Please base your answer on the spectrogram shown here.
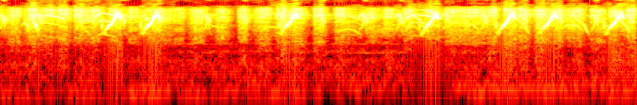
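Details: Bar-winged prinia call used to attract other birds, heard as clusters of thin, sharp upward-sweeping chirps at irregular intervals over constant high-pitched hiss.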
